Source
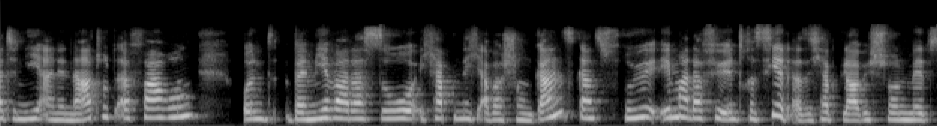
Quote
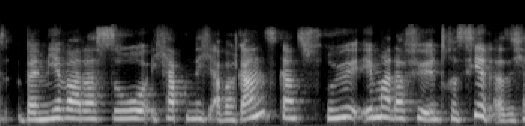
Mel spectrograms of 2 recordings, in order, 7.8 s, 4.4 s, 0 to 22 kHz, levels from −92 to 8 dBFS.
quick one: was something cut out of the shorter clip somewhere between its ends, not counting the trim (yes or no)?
yes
